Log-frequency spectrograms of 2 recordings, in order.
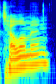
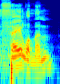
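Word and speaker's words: Thelomen: telemen not fellowman is tellaman is that how you say that I pronounce it thalamin the same like you but I say tell as in just t-h-e-l for some reason it's a great mystery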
